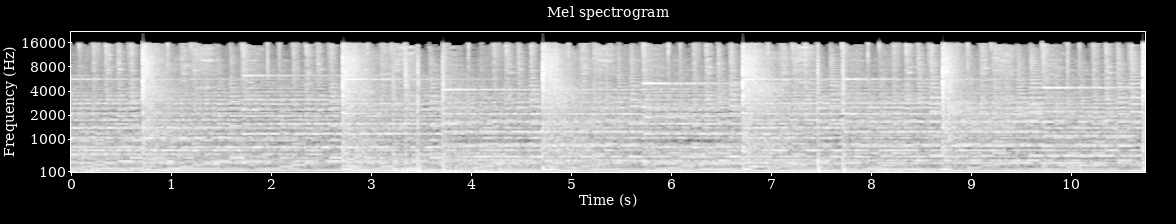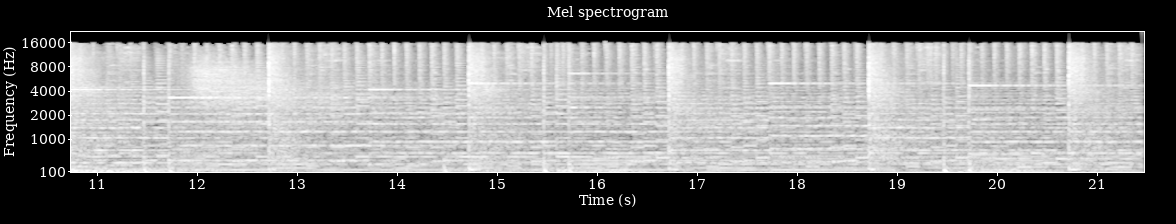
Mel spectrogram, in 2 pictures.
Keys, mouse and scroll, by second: 2.8 Return.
